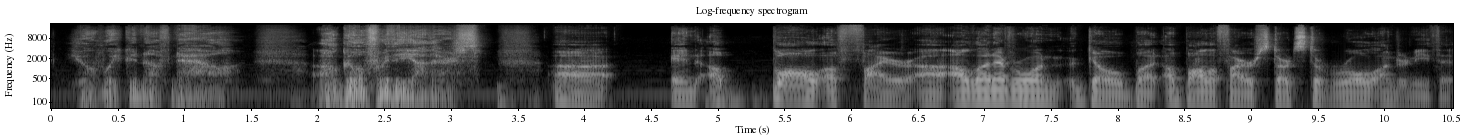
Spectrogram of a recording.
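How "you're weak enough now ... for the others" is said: eerie, tingling monster voice. Voicing a monster that has wounded a player: tingling monster voice. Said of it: "its voice still, uh, tingles".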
